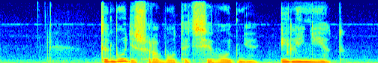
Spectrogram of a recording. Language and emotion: Russian, sad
